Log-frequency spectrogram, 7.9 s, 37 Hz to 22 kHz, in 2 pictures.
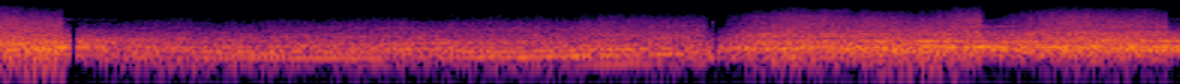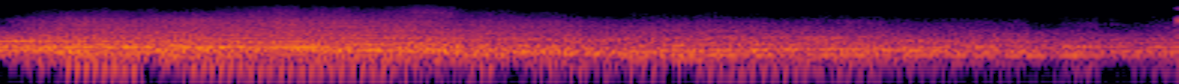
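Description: Race cars from F1 2021 rolling around the Hungary circuit on a warm-up lap, a steady engine drone with whirring tones and gentle rises in revs, close and continuous.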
